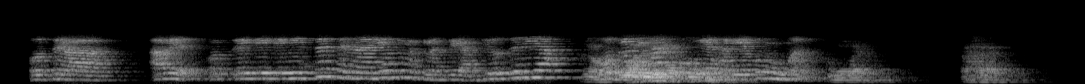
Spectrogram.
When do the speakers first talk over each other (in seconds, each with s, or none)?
6.0 s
